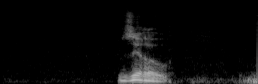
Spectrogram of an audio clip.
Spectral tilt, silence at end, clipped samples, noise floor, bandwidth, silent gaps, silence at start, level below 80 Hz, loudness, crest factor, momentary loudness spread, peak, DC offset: -7 dB/octave; 0 s; under 0.1%; -63 dBFS; 15.5 kHz; none; 1.2 s; -56 dBFS; -25 LUFS; 22 dB; 24 LU; -8 dBFS; under 0.1%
